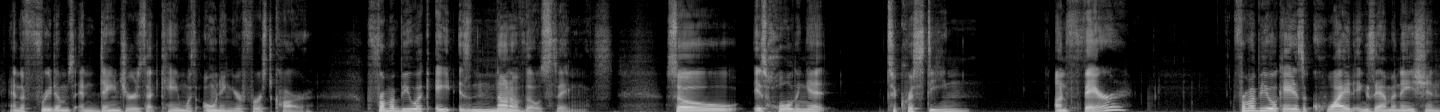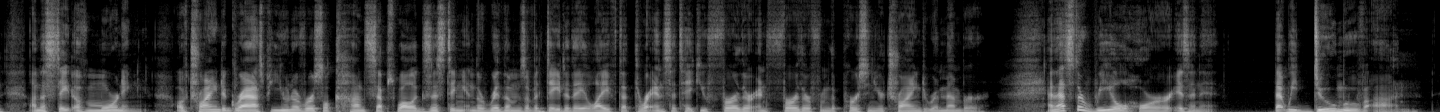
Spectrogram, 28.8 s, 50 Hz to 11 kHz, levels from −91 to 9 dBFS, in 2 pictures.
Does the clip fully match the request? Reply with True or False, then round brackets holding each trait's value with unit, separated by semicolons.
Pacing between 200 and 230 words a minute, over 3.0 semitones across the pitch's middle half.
False (175 wpm; 4.3 semitones)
